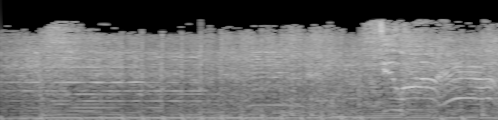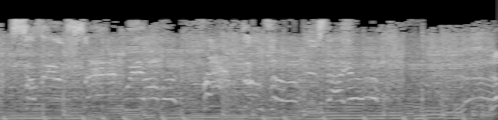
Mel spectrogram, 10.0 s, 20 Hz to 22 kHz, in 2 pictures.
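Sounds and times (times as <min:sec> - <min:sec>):
loud rock song with dense band instrumentation: 0:00.0 - 0:09.9
sung vocal line over a rock song: 0:03.8 - 0:08.9.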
